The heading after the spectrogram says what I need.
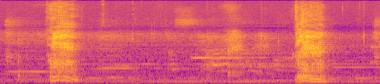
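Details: An animal sneezing: two sharp, explosive bursts of air about two and a half seconds apart, with soft background music.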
